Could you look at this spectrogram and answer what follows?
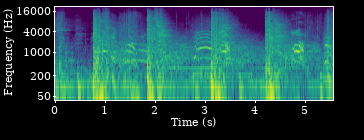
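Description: Repeated heavy shotgun blasts in Halo 2, four loud booming shots spaced about a second apart with game effects between them.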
